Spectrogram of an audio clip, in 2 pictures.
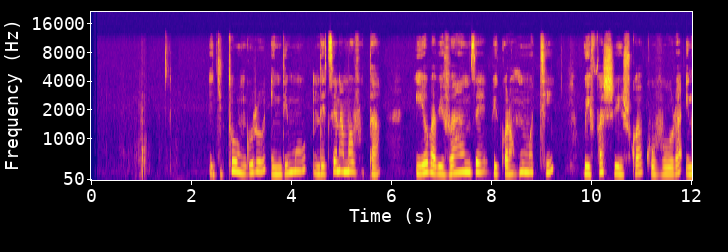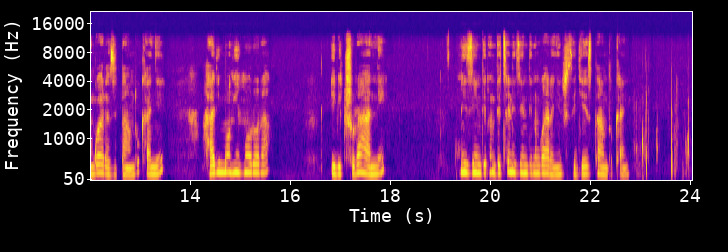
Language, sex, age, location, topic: Kinyarwanda, female, 18-24, Kigali, health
